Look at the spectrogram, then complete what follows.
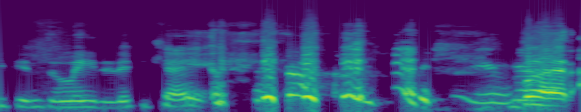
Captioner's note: both laugh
